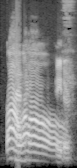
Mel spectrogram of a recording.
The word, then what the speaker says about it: Hader: Hader.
